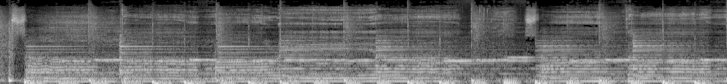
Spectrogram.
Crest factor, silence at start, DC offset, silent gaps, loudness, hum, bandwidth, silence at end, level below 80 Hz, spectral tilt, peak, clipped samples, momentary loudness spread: 12 dB; 0 s; 0.2%; none; -14 LUFS; none; over 20 kHz; 0 s; -20 dBFS; -4 dB/octave; 0 dBFS; under 0.1%; 2 LU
